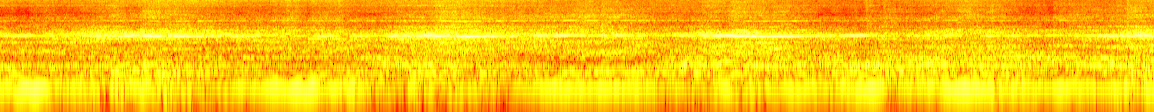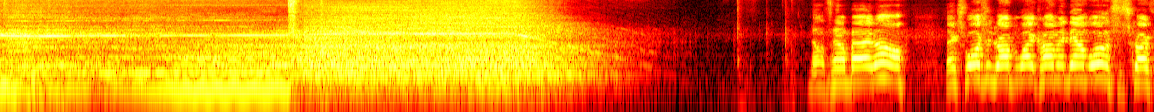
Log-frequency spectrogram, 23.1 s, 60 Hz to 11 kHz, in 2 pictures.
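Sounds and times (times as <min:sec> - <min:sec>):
vacuum cleaner running: 0:00.0 - 0:18.3.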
